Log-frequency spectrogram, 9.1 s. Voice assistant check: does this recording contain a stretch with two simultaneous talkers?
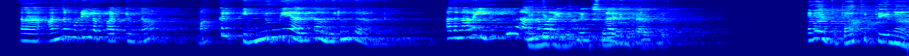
Yes, from 5.3 s

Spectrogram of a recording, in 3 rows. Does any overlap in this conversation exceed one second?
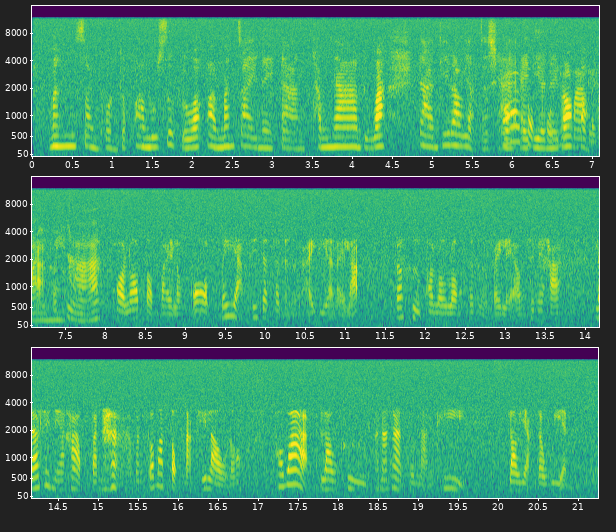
Yes, from 5.8 s

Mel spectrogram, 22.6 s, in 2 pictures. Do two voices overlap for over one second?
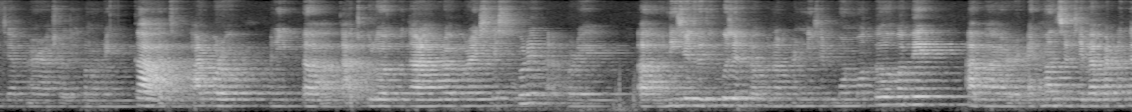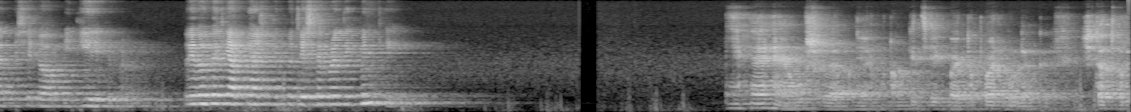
No

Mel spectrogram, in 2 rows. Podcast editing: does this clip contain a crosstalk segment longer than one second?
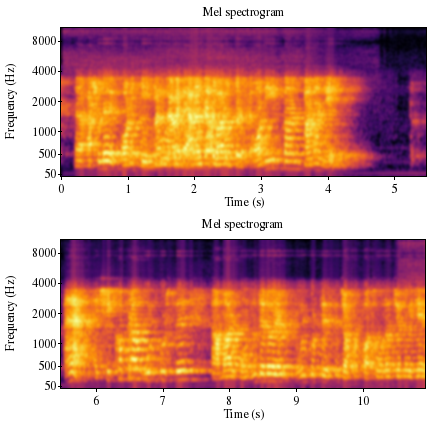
Yes, from 1.2 s

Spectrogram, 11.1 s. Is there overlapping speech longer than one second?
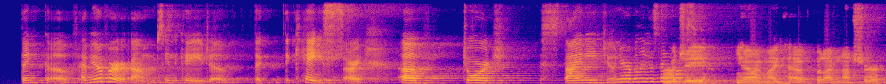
No

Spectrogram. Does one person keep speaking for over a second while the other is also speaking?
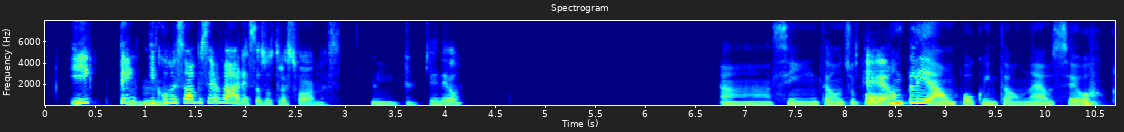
No

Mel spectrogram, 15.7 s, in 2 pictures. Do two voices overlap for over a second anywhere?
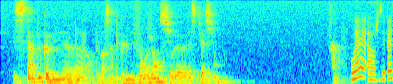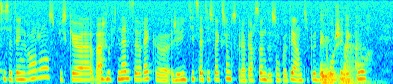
No

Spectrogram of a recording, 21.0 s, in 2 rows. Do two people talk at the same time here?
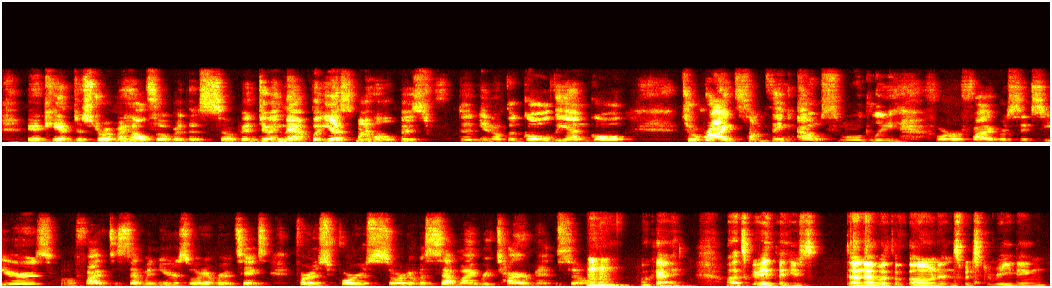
No

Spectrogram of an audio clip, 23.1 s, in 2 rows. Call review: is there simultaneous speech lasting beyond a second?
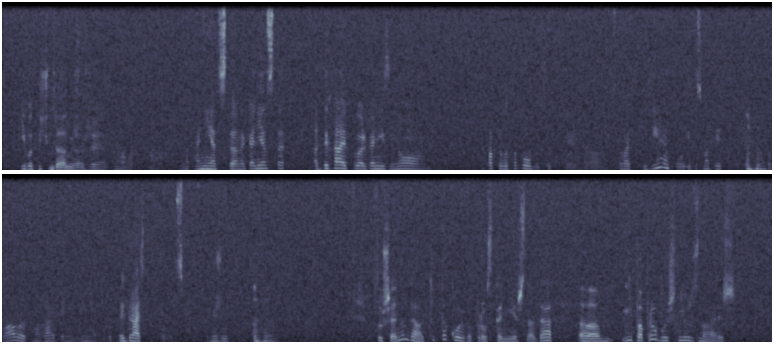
No

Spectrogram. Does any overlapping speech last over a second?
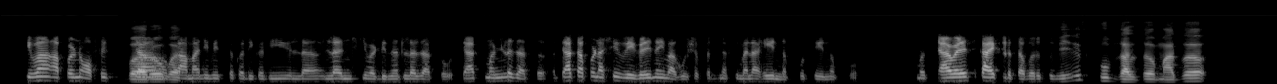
No

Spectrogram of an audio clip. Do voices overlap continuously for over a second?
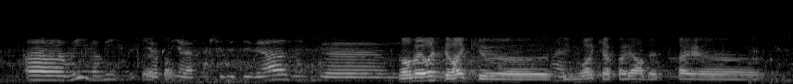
No

